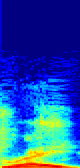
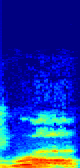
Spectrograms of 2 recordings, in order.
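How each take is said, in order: First: The word ends in an 'ay' vowel. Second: The word ends in an open 'ah' vowel. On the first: The speaker calls it right. "which is pronounced Ray" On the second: The speaker calls it wrong. "Falsely, some pronounce it as Ra"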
